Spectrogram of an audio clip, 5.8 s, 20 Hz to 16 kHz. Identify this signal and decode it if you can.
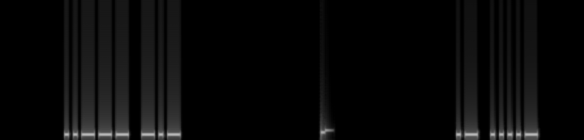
Morse code, heard as a keyed tone, about 28 wpm, 700 Hz. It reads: 2K A4
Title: Single-Letter Single-Number 28wpm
